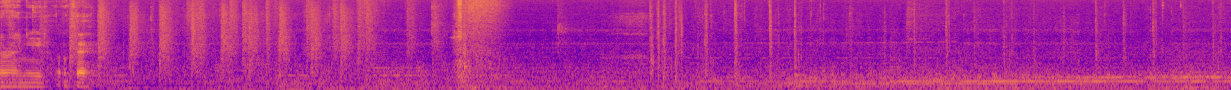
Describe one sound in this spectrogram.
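Footsteps crunch steadily on gravelly ground.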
